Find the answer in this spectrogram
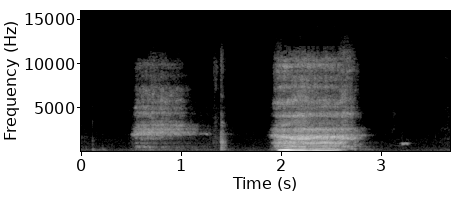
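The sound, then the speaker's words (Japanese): A person assembling a shelf takes two heavy breaths: first a soft airy exhale, then a louder voiced, sighing gasp. A faint click falls between them, and the rest is near silence. “意図せず吐息多めになってる。いや、ほんとよ。ASMR 配信みたいになってるわ。ゼーハー言いながらめちゃくちゃ組み立ててる。”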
